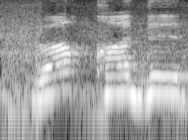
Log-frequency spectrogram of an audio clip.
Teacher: وقد اگر واقد کیا تو غلط کر دیا، واو کو لمبا کر کے وقد اتنا صحیح، واو زبر وقد. دال کے اوپر کلکلا ہو رہا ہے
